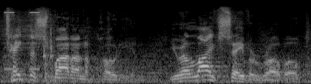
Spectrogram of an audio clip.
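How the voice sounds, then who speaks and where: A man's voice: mid-range voice, huge pitch swings, fairly quick, background noise. An actor playing a harried, overwhelmed policeman in a video game, with a frazzled manner.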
